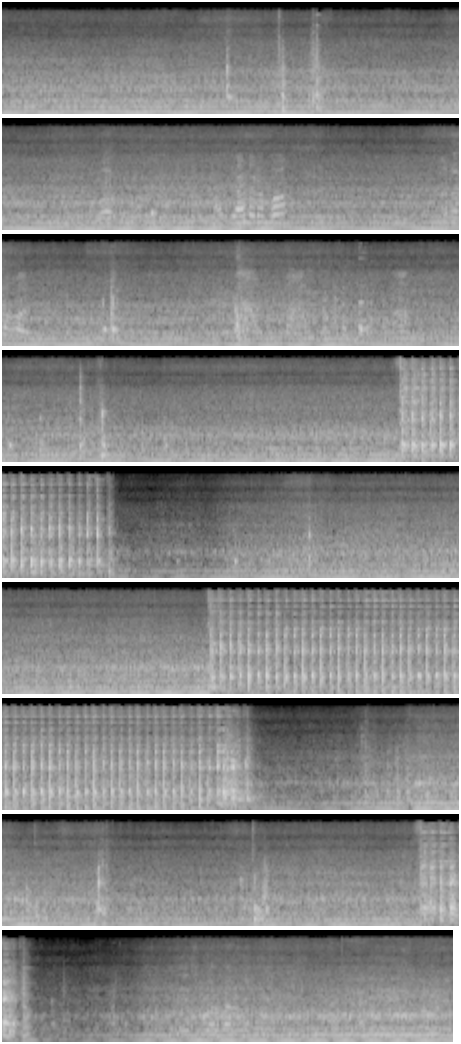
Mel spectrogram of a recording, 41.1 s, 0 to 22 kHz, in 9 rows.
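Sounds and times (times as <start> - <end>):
diesel engine running: 0.0 - 41.0
hydraulic rock breaker hammering: 17.6 - 19.5, 24.9 - 30.0, 36.1 - 37.2.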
